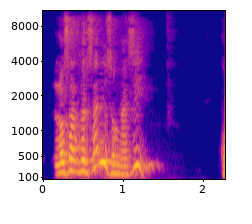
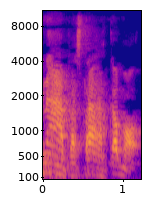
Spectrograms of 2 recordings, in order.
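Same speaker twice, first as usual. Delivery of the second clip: doubting churchgoer; 6 dB quieter than usual. Pretend. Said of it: "Y ustedes van a decir".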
